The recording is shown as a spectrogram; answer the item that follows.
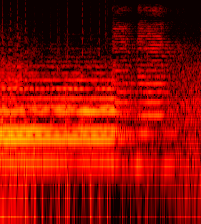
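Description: Truck horn honking in a parade, a loud, close, sustained multi-tone blare that fluctuates briefly before tapering off.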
